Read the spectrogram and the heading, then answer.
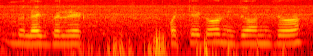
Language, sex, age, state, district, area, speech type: Assamese, female, 45-60, Assam, Jorhat, urban, spontaneous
